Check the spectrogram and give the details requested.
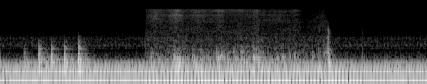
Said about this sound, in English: A big buff guy in a black suit is standing by the driveway and he's holding our drone. We can see a gun under his suit coat. Now he's knocking at the window.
